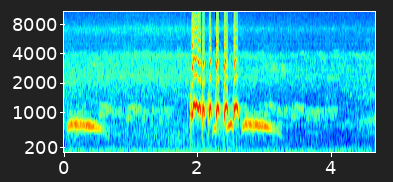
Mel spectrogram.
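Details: Local zebra dove, a lure to get other zebra doves singing, big voice: one tight burst of about six rapid, clipped, ringing coos, framed by longer, softer, lower coos before and after over a faint hum.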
